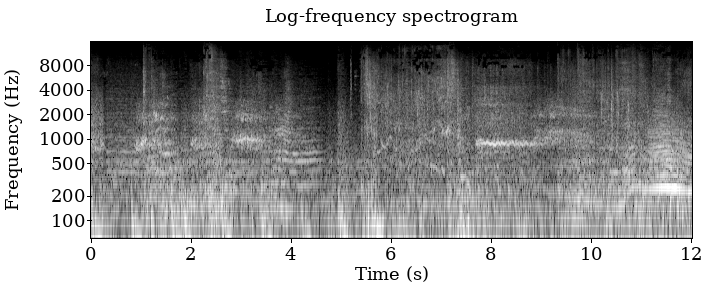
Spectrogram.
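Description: Film-soundtrack car chase: car engines revving hard and tyres squealing, mixed with a music score. There is a long tyre squeal about eight seconds in and a loud rising engine rev near the end.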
